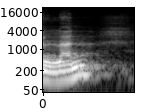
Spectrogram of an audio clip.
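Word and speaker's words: لن: Dan ada yang satu lagi, lan, bacanya lan, lam sama nun, lan.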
